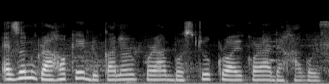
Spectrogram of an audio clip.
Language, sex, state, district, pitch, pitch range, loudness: Assamese, female, Assam, Kamrup Metropolitan, 215 Hz, 205-235 Hz, -16 LUFS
